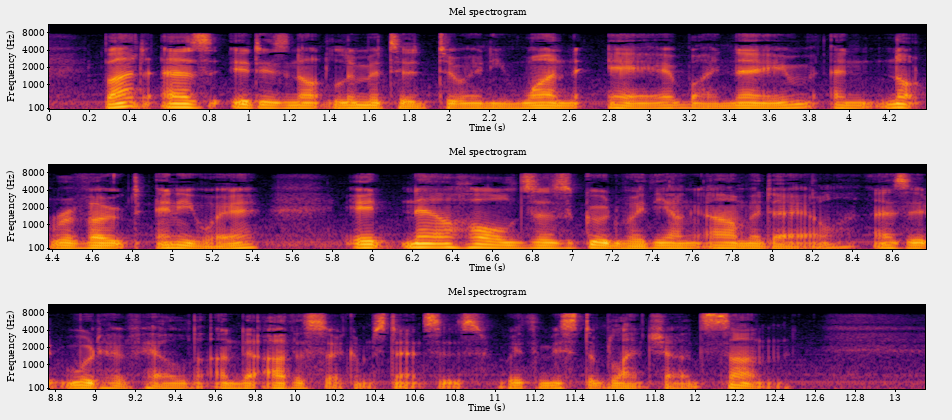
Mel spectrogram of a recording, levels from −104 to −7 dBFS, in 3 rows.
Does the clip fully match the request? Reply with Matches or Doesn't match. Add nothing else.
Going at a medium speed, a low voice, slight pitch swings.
Matches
